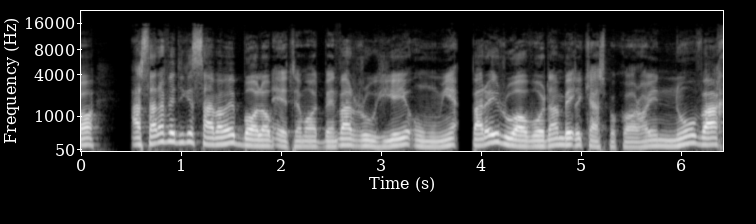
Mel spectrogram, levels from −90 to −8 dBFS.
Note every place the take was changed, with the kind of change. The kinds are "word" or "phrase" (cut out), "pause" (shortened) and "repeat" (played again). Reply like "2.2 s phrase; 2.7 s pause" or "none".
1.9 s word; 2.5 s word; 3.7 s word; 4.9 s word

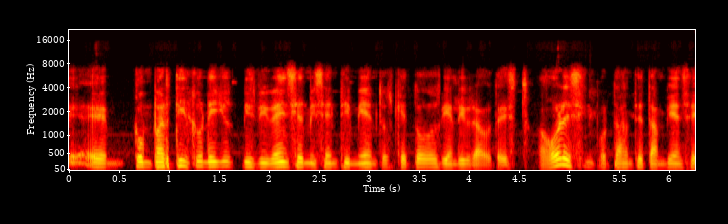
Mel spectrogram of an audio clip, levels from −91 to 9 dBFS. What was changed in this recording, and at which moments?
1.6 s word; 3.3 s word; 3.7 s word; 4.6 s pause

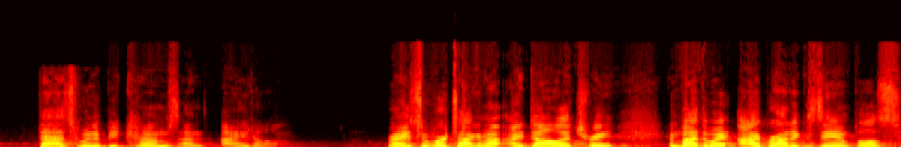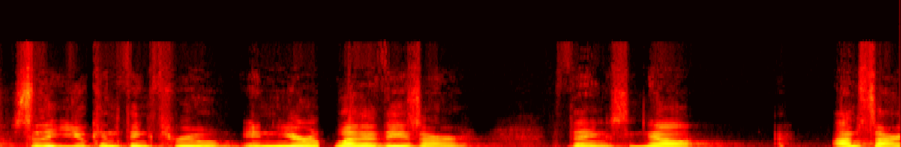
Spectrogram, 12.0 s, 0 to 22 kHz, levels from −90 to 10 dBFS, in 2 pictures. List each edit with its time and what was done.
8.1 s word

